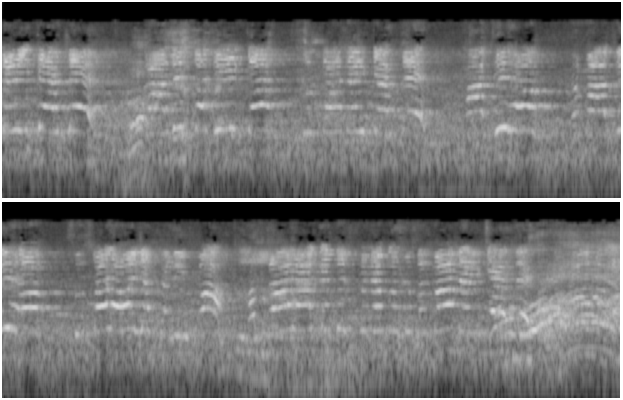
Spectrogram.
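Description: A high-pitched voice reciting in short, rising and falling phrases. Near the end a crowd breaks in, shouting together.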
